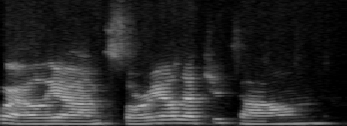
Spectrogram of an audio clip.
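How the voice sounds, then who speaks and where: A woman's voice: mid-range voice, fairly even intonation, lightly acted. Woman playing an awkward schoolboy hero, dull sound. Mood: hurt protest. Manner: halting, protesting, conversational. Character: defensive, awkward schoolboy hero, misunderstood and sincere. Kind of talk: musical theatre table read. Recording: dull band-limited sound, music behind.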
